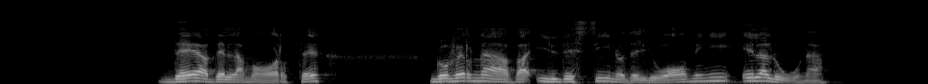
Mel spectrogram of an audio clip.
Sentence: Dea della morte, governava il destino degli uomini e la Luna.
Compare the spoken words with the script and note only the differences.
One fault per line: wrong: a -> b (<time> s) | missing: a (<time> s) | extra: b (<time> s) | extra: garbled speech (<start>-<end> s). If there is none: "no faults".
no faults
